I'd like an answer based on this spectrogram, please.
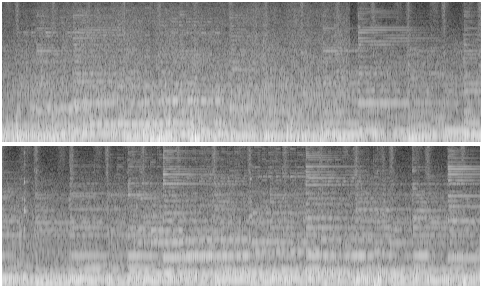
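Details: Steady instrumental music with sustained low tones fills the whole recording, and no animal calls come through.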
